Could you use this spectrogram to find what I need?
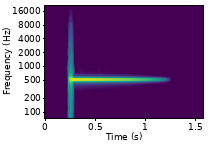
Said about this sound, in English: In this lesson, we are going to learn 5 new vocabulary words. Each word comes with its definition and its sample usage. Each word is separated by the chime sound.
